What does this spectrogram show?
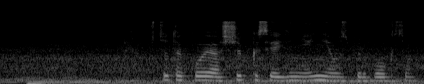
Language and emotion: Russian, neutral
